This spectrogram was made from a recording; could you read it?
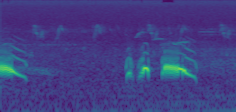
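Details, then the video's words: Spotted dove call for stimulating a decoy bird: the tail of a falling coo, a pause, then a complete phrase of two quick soft notes and a long downward-gliding coo. "Tiếng chim cu gáy thúc kích bổi nhanh nổi hiệu quả-Suara Burung Tekukur"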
